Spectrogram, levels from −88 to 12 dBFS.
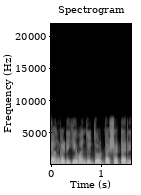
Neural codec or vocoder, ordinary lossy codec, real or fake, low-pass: none; none; real; 7.2 kHz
